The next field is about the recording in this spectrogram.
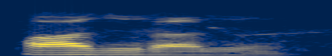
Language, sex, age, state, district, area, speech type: Nepali, male, 30-45, West Bengal, Kalimpong, rural, conversation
